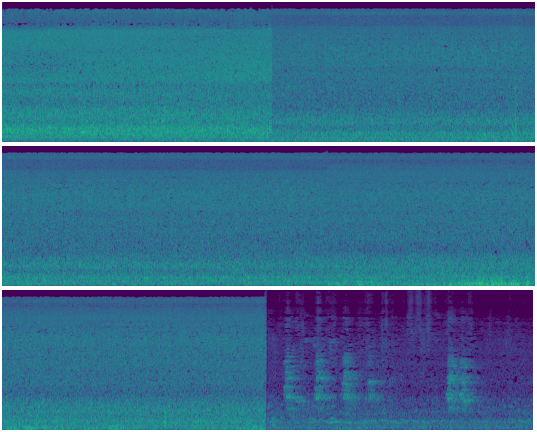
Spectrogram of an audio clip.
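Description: Steady rushing of a muddy flood torrent, louder for the first five seconds and then at a lower level, with a low rumble swelling briefly about twenty seconds in. Near the end the rushing drops away and a dog barks several times.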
